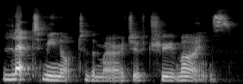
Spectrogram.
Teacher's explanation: rather than having the D Dum D Dum Rhythm we've got a stress on the very first syllable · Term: trochaic substitution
